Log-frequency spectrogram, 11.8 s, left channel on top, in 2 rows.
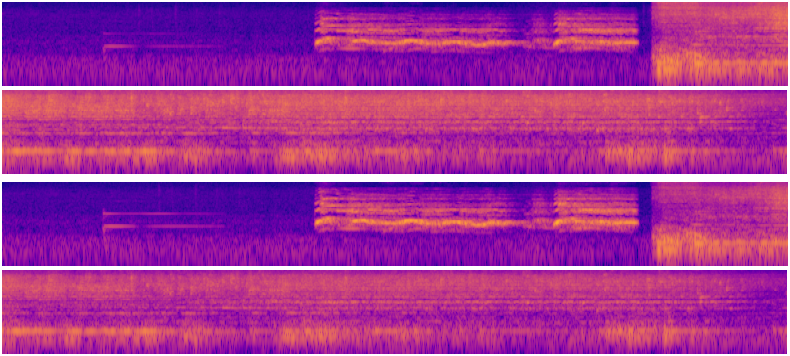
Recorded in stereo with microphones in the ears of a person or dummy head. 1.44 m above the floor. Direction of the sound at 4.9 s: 20° left (ahead or behind).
